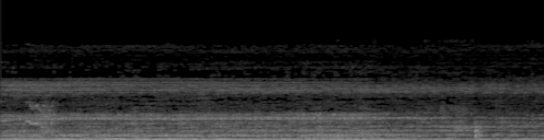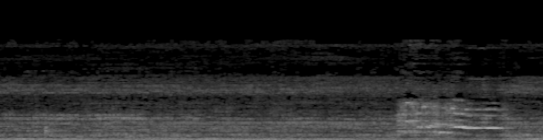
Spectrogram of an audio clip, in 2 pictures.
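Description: Tractor diesel engine running steadily while powering a rear-mounted backhoe as it digs and swings soil. Near the end there is a brief louder burst of clatter and squeal as the bucket dumps its load into the trailer.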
